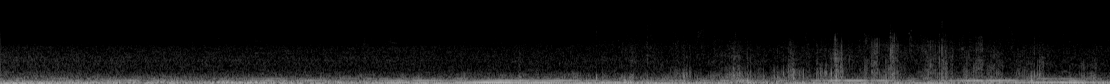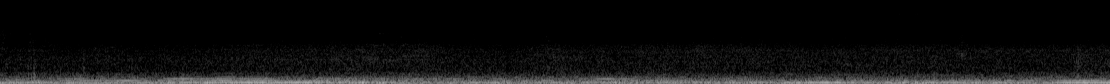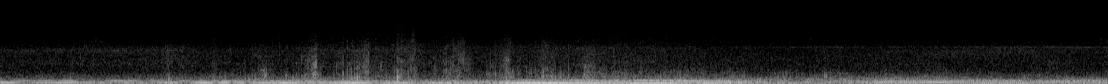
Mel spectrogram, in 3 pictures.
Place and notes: Berlin: Vermessungspunkt Friedel- / Pflügerstraße - Klangvermessung Kreuzkölln ::: 02.12.2010 ::: 19:35
Berlin, Germany, 2 December 2010, 19:35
